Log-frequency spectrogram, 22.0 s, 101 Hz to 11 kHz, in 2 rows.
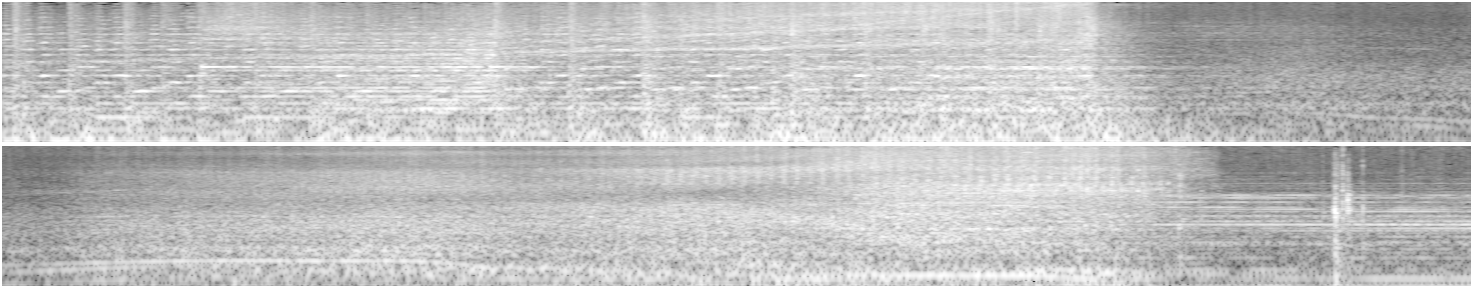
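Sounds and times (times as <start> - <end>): car engine approaching and idling: 0.0 - 8.2, 8.8 - 22.0.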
